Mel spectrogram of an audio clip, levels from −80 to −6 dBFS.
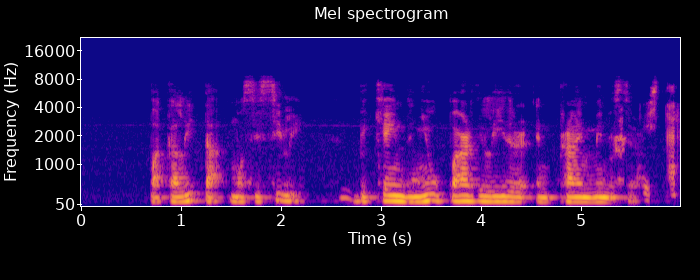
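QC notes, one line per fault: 1.65–1.73 s, 1.89–1.95 s, 3.29–3.58 s and 5.36–5.42 s, echo leak: faint delayed copies of the speech come back 138 ms late, about 20 to 35 dB down, likely residual loudspeaker pickup the echo canceller missed. On a spectrogram, weak repeated harmonic patterns appear shifted 138 ms later.
5.23–5.77 s, speech suppressed in double talk: the talker's level dips in patches, up to about 20 dB, over roughly 0.4 s, while echo also leaks through, likely the canceller attenuating its own talker along with the loudspeaker echo. On the waveform, the envelope shows notched, choppy gaps.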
